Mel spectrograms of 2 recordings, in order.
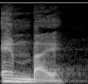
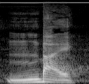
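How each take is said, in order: First: The word starts with an added e vowel. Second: The word starts directly with the mb consonant. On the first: The speaker calls it wrong. "No es embae" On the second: The speaker calls it right. "es mbae, con mb"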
